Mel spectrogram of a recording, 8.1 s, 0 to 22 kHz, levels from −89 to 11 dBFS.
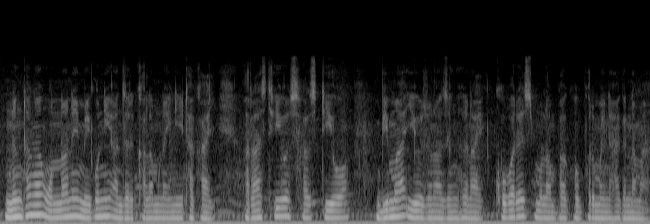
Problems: constant background noise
